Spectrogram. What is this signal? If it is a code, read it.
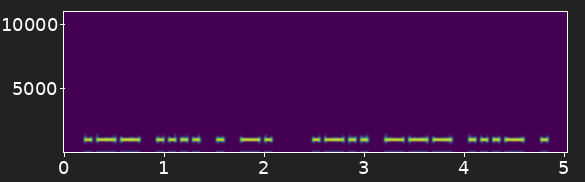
Morse code, heard as a keyed tone, about 20 wpm, 1000 Hz. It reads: WHEN LOVE
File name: qotdfiles / 20wpm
